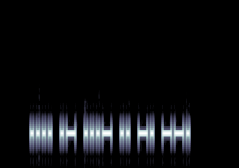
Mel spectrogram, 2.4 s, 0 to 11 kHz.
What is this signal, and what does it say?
Morse code, heard as a keyed tone, about 39 wpm, 700 Hz. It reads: HAVING
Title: Sets of 5 Words Encore - New Word Drill - 40wpm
